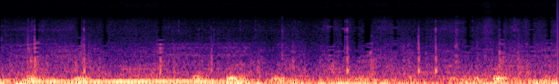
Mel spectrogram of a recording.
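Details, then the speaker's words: Toyota FJ Cruiser in four-wheel drive, low on fuel, driven slowly: low road rumble with scattered hollow clunks from underneath over bumps; owner suspects the gas tank straps, not confirmed. "And if you can listen. I don't know if you can hear it well on the camera. Here's some clanking."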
